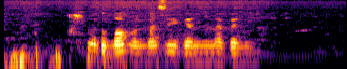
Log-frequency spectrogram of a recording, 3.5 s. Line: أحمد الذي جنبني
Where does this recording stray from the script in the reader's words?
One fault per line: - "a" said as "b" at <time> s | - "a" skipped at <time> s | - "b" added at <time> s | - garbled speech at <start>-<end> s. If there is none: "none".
- "الله" added at 1.0 s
